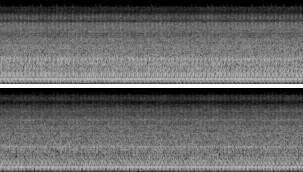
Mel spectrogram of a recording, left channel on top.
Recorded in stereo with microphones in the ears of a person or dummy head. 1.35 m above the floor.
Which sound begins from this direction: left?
An engine running, at 0.0 s.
